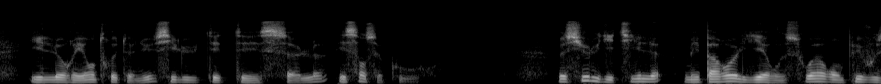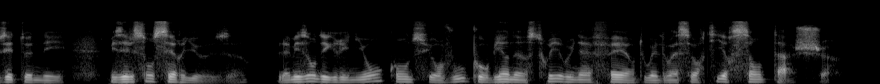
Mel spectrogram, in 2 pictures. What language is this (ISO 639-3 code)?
fra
